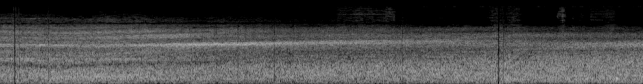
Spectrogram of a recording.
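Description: Jet aircraft engines running, a steady loud roar with a high whine over it that dips a little and then climbs again.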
